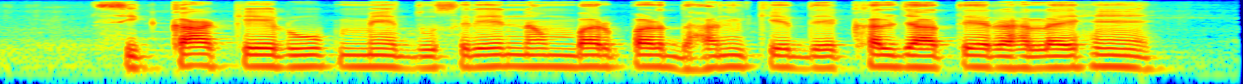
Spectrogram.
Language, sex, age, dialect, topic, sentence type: Magahi, male, 18-24, Southern, banking, statement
